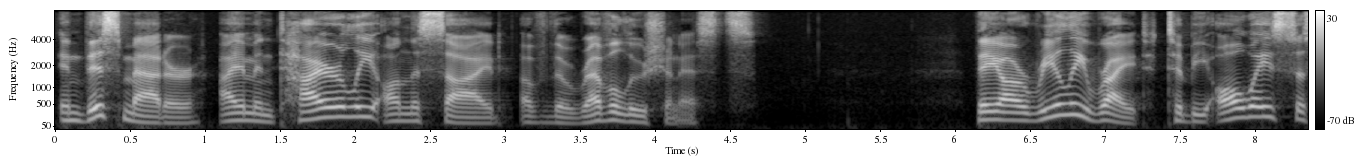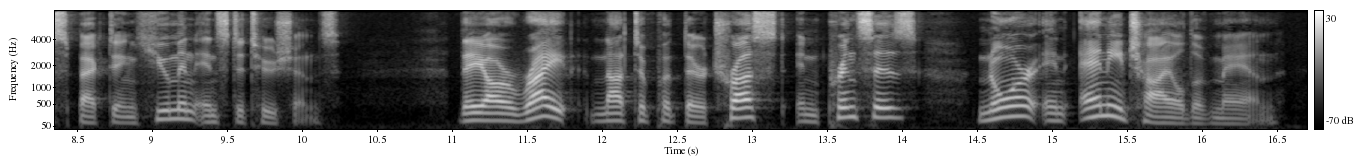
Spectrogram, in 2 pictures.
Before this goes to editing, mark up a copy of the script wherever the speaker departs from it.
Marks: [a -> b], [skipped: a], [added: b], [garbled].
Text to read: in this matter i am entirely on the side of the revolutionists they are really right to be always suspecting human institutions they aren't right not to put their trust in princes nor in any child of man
in this matter i am entirely on the side of the revolutionists they are really right to be always suspecting human institutions they [aren't -> are] right not to put their trust in princes nor in any child of man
